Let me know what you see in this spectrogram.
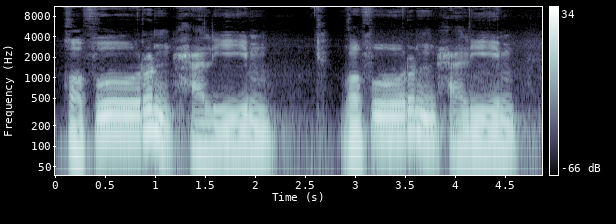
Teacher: ada dhammah tanwin, setelahnya huruf hamzah, maka dibaca jelas, tidak boleh mendengung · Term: idhar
